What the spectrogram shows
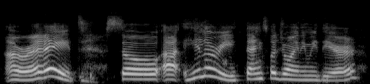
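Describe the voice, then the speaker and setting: A woman from Toronto, Canada hosts an online sewing group on an indoor video call, chatting casually in a livestream and often repeating short affirmations. Her voice is on the high side with lively intonation and a measured pace, in a dry recording.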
